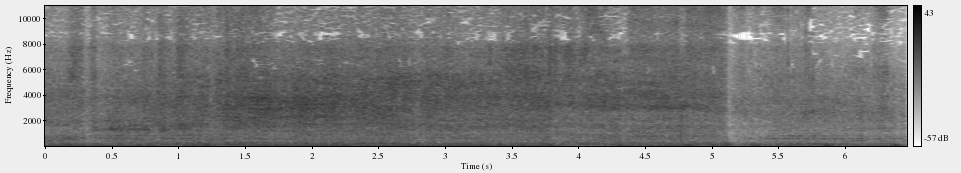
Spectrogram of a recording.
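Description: A passing motor vehicle on a wet street: a steady low engine rumble with tyre hiss, the rumble fading about four seconds in.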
